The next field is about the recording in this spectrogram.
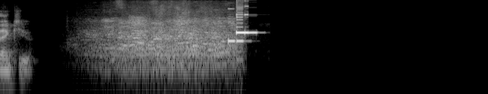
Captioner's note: crowd murmuring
